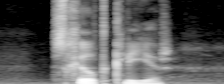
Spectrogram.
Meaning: thyroid gland
- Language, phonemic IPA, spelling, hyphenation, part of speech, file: Dutch, /ˈsxɪlt.kliːr/, schildklier, schild‧klier, noun, Nl-schildklier.ogg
